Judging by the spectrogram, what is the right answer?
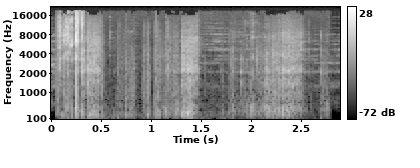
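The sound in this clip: Crisp crunching and biting into a vegan substitute version of a party dish, with a few sharp crackly bites followed by softer, irregular chewing and crinkling, heard alone without talk.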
